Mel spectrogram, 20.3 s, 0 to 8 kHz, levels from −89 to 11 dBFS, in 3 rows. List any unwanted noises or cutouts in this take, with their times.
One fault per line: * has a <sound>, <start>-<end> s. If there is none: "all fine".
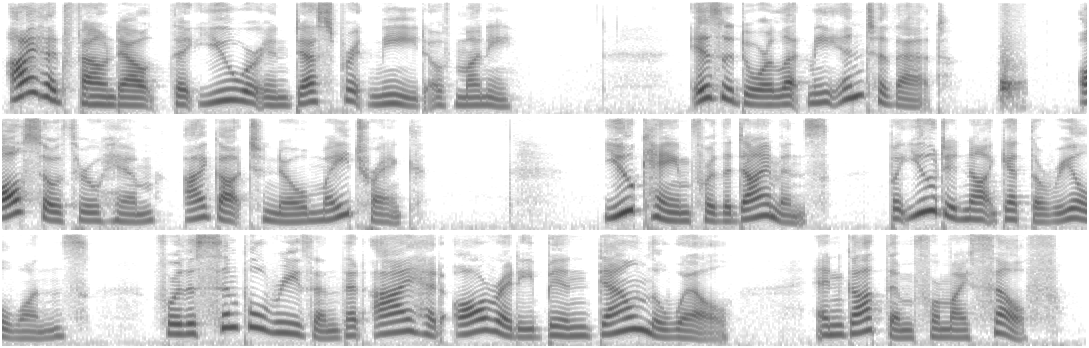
* has a whoosh, 6.2-6.4 s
